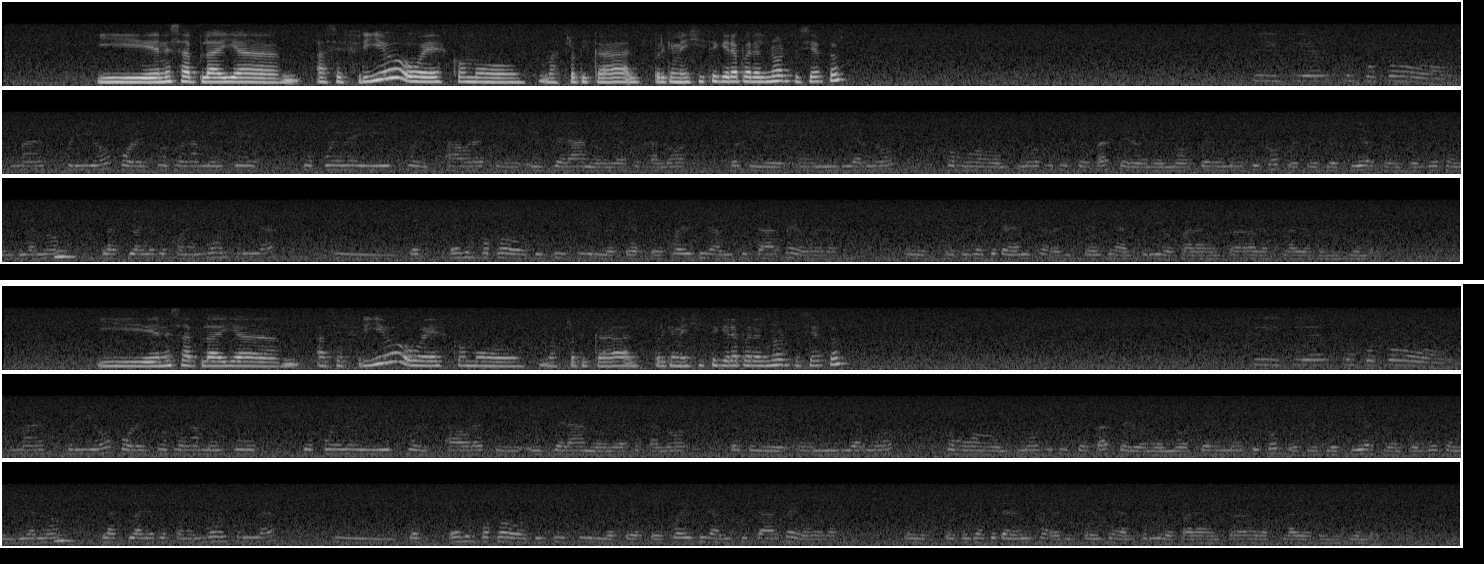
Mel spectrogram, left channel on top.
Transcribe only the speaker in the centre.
Sí, sí es un poco más frío, por eso solamente se puede ir pues ahora que es verano y hace calor, porque en invierno, como no sé si sepas, pero en el norte de México pues es desierto, entonces en invierno
las playas se ponen muy frías y pues es un poco difícil meterte. Puedes ir a visitar, pero bueno este, pues hay que tener mucha resistencia al frío para entrar a las playas en diciembre.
